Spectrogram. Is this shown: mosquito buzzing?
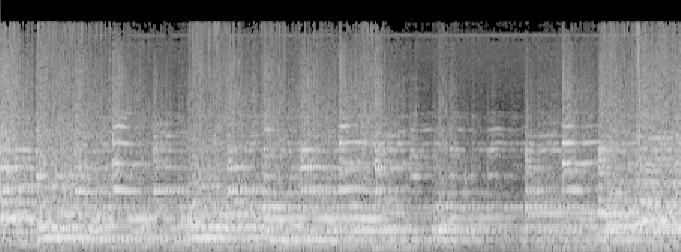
no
